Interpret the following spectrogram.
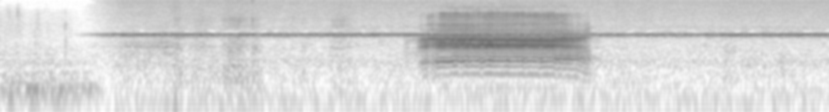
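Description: A single farm-animal bleat, a little under a second long, about two seconds in. A thin, steady high-pitched tone runs beneath it.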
